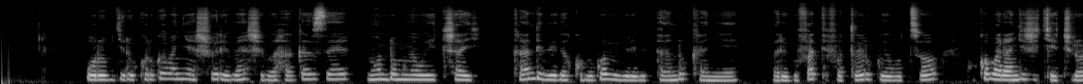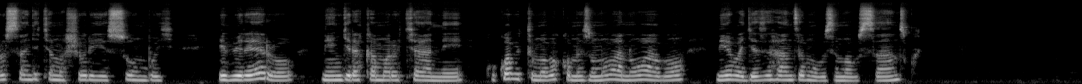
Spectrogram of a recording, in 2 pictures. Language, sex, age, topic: Kinyarwanda, female, 36-49, education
